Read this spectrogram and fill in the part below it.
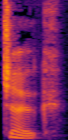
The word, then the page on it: joke: British English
